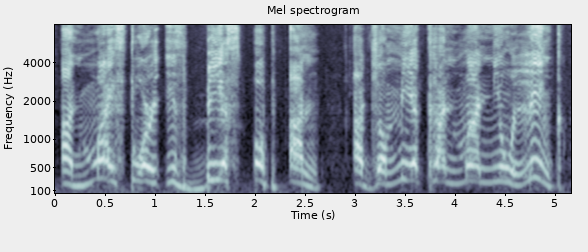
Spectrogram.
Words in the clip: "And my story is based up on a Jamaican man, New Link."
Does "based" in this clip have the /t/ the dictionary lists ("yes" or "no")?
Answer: no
